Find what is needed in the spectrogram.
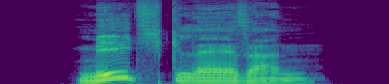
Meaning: dative plural of Milchglas
- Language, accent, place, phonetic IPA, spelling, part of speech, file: German, Germany, Berlin, [ˈmɪlçˌɡlɛːzɐn], Milchgläsern, noun, De-Milchgläsern.ogg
